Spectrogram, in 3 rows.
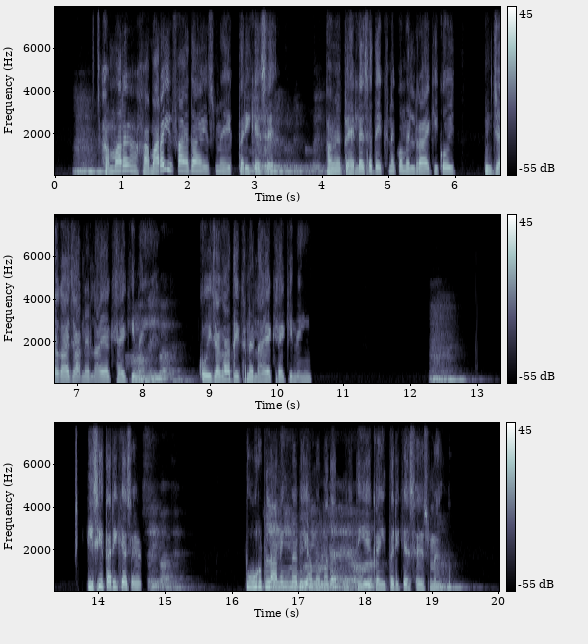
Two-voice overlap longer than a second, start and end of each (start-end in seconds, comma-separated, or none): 16.4-18.1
